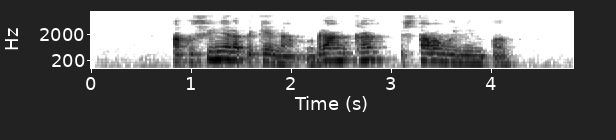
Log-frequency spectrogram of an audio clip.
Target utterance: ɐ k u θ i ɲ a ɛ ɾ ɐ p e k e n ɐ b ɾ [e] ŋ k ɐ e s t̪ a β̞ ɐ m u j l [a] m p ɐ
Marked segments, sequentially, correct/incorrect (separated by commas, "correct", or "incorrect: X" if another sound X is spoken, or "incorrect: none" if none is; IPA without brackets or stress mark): incorrect: a, incorrect: i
